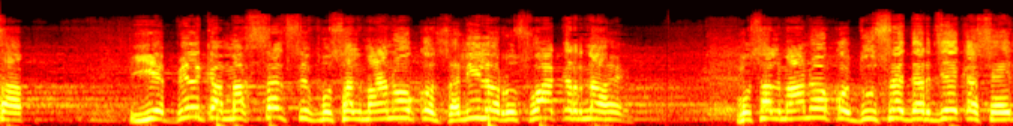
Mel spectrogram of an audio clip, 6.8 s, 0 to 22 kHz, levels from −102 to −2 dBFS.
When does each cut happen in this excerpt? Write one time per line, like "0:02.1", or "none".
none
